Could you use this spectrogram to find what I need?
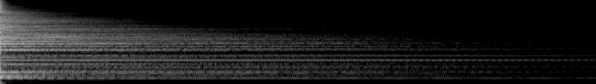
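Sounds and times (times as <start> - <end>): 
dry ride cymbal: 0.0 - 3.4.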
